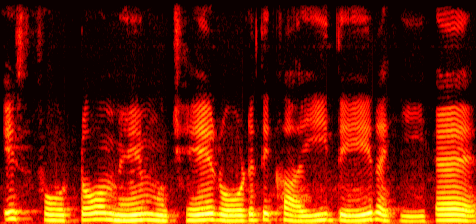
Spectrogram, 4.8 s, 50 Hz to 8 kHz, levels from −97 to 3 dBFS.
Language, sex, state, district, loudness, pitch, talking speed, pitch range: Hindi, female, Madhya Pradesh, Katni, -14 LUFS, 195 Hz, 115 wpm, 190-215 Hz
